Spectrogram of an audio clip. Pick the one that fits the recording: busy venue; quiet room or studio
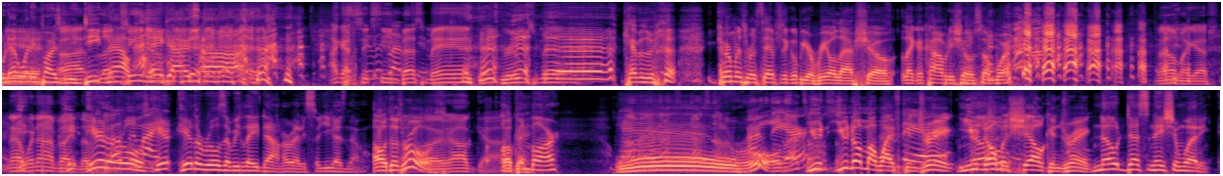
busy venue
